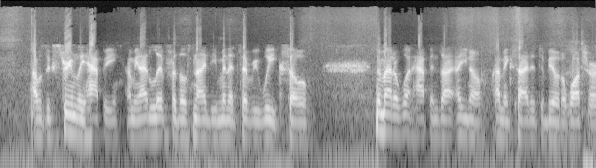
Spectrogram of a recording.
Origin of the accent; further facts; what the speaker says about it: United States; obviously, I'm an American, so we've dealt with certain things like that.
